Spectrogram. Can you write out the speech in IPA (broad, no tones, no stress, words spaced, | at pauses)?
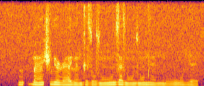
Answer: ɨʔ ɓɛ̃ːʃ lʲɨːɭɛːlʲə̃ ɡezuzũː zɛzũːzũ dẽːŋ͡muː wuʎe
